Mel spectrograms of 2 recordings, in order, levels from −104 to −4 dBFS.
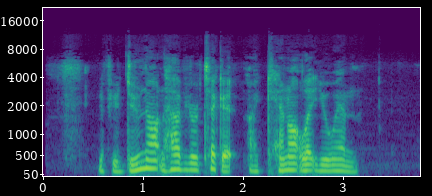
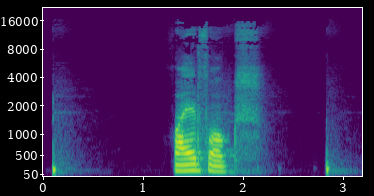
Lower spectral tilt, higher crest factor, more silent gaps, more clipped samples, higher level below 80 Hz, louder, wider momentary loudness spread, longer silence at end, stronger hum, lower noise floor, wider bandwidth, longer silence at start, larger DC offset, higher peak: second, -6.5 dB/octave vs -8.5 dB/octave; about the same, 18 dB vs 20 dB; neither; neither; about the same, -62 dBFS vs -64 dBFS; second, -26 LUFS vs -17 LUFS; second, 15 LU vs 21 LU; first, 0.65 s vs 0.35 s; neither; second, -65 dBFS vs under -90 dBFS; second, 10 kHz vs 14.5 kHz; about the same, 0.2 s vs 0.1 s; neither; second, -10 dBFS vs -2 dBFS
